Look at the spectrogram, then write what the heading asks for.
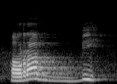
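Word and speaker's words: ربِّ: Сперва удваиваем, а потом касру. Рабби. Рабби.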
